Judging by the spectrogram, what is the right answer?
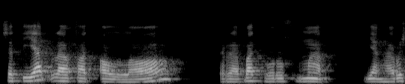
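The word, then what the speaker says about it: الله: Allah, huwallah, ayatullah, rasulullah, innallah, barakallah, radiyallah, nasrullah. Jadi seperti itu. Jadi dibaca panjang, 2 harokat.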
